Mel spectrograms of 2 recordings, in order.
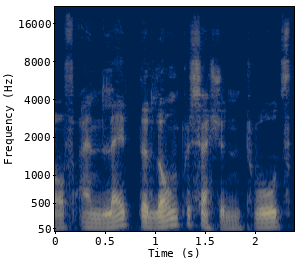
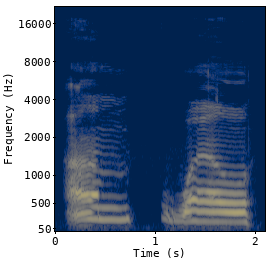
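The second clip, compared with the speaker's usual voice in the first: high, halting little voice; timid hesitation; 3 dB louder than usual. A narrator's reading. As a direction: stall nervously in a small high voice. Timid Basil hesitates before asking.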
